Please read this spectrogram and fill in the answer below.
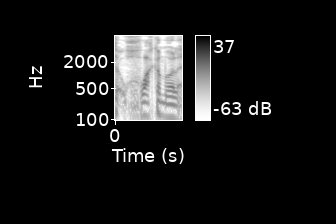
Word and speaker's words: guacamole: he said it wrong if you pronounce it in the Spanish way of saying it it is wacamole so if you pronounce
